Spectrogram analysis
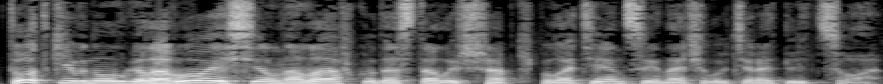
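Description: A man reading classic prose aloud as an audiobook narrator, in an expressive, theatrical way. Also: medium pitch, brisk.

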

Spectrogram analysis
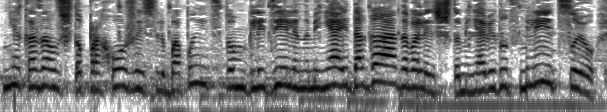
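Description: A woman narrating a story in an expressive reading voice. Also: fairly high pitch, brisk. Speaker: audiobook reader.

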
